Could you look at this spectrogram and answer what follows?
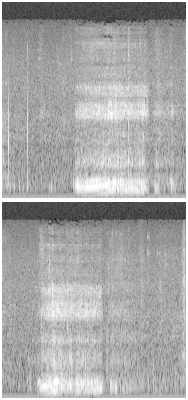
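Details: Sleeping Basset Hound snoring: two long, buzzing, rattly snores on slow breaths about three seconds apart, quiet room noise between.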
